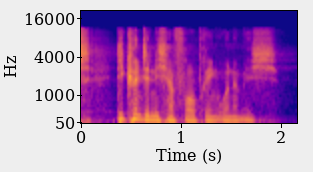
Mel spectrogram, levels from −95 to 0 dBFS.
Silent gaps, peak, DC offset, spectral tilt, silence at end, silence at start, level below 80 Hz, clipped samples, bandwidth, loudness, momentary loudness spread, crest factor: none; -6 dBFS; under 0.1%; -3.5 dB/octave; 0.25 s; 0 s; -48 dBFS; under 0.1%; 12 kHz; -25 LUFS; 10 LU; 20 dB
